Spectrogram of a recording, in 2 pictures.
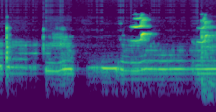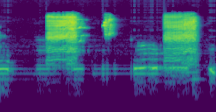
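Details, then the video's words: A pet Javan myna, on a morning, appears to call out names: nasal, speech-like tonal phrases broken by harsh rasping squawks in quick bursts, with soft background music. "JALAK KEBOKU MAMANGGIL TIARA DAN BIMO"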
